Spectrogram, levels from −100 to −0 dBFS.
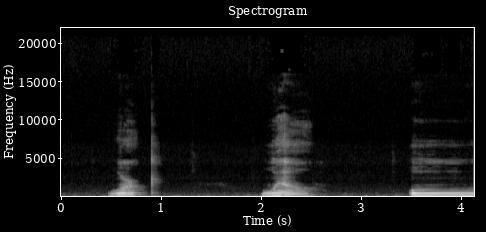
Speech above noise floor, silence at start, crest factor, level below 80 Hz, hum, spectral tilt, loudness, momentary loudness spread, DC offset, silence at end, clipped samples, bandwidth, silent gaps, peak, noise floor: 34 dB; 0.5 s; 20 dB; -60 dBFS; none; -6.5 dB/octave; -30 LUFS; 14 LU; under 0.1%; 0 s; under 0.1%; 11 kHz; none; -12 dBFS; -62 dBFS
